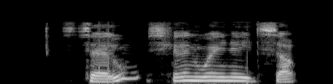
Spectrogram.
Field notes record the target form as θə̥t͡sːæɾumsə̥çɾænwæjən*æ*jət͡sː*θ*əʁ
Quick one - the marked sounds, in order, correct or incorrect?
correct, incorrect

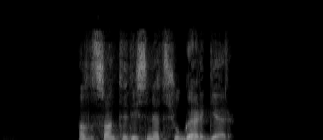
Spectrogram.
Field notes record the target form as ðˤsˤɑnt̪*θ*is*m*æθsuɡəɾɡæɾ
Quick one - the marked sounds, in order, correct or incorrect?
incorrect, incorrect

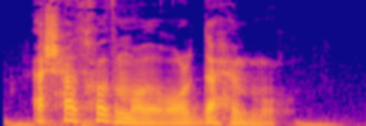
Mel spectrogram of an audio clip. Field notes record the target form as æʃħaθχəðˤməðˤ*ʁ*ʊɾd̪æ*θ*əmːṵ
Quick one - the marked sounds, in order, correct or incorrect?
correct, incorrect

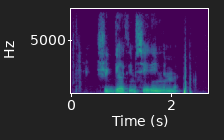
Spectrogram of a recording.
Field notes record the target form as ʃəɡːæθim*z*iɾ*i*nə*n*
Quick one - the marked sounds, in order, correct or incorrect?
incorrect, correct, incorrect

